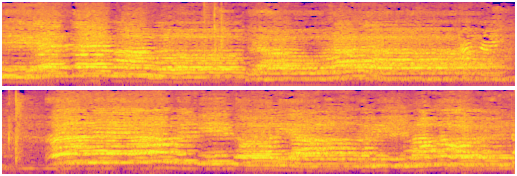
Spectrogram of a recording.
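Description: A group of voices singing a song together in chorus, with a brief break about five seconds in before the singing picks up again.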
